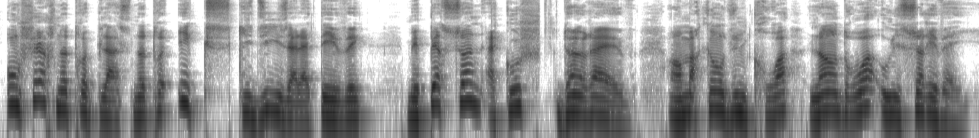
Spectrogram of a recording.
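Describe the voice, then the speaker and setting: A man reads poems in an unhurried, deliberate way. His voice sits a little high for a man, and he lets each line settle before the next. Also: expressive. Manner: measured, deliberate recitation. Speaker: poetry reader. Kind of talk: slow poetry reading.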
